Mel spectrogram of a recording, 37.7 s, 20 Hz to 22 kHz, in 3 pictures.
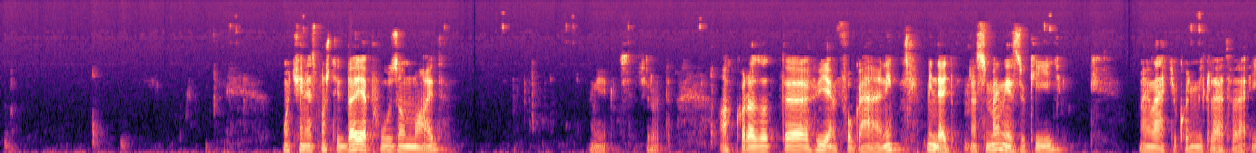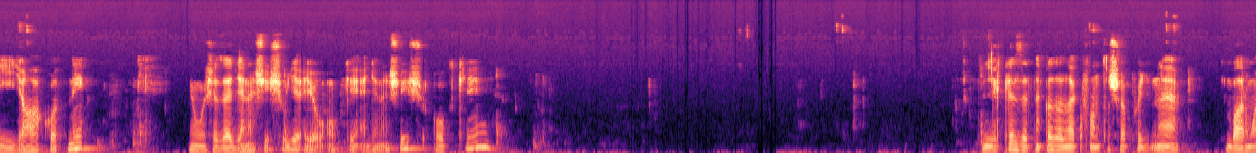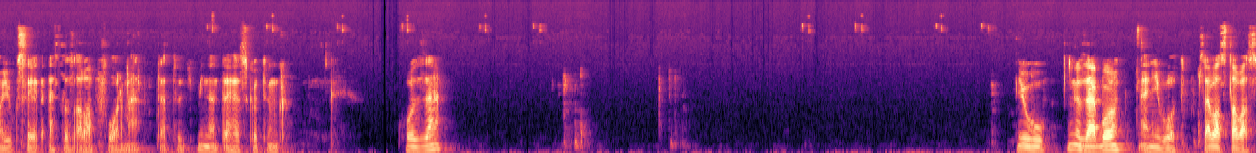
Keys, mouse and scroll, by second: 2.2 ctrl+click, 3.2 alt+middle click, 3.4 e, 4.4-5.0 click, 5.3 ctrl+z, 5.6 ctrl+click, 6.2-7.7 click, 7.0 alt+middle click, 8.2 ctrl+z, 8.7-9.4 alt+middle drag, 10.4 click, 13.3 alt+middle click, 13.5 scroll down 1, 13.9-15.1 alt+middle click, 15.0-15.3 alt+scroll down 2, 15.3 alt+middle click, 15.9-17.1 scroll up 2, 17.1 scroll up 1, 17.5-18.1 alt+middle click, 18.1-18.7 scroll up 1, 19.0 1, 19.9 right click, 20.9 click, 21.0 F3, 22.1 scroll up 1, 22.3 alt+middle click, 23.4 click, 24.4 F3, 24.8 scroll down 1, 25.1 alt+middle click, 25.9 middle click, 26.4 F3, 27.1 click, 27.9 F3, 28.4 click, 30.6 scroll down 1, 30.9-31.8 alt+middle click, 32.1 scroll up 1, 33.1 click, 35.1 scroll down 1, 35.4-36.9 alt+middle click, 36.9 scroll down 1, 37.0-37.6 alt+middle click.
